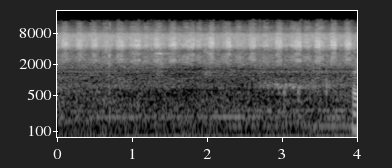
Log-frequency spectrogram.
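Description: A steady chorus of insects chirping outdoors, pulsing rapidly several times a second, with a faint low hum beneath.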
